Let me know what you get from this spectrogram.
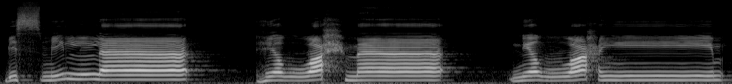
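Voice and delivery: very slow chant with pauses between parts; recitation by parts. Shown as a demonstration. Teacher models Bismillah for pupils part by part, slow chant. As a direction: chant piece by piece with long held vowels.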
